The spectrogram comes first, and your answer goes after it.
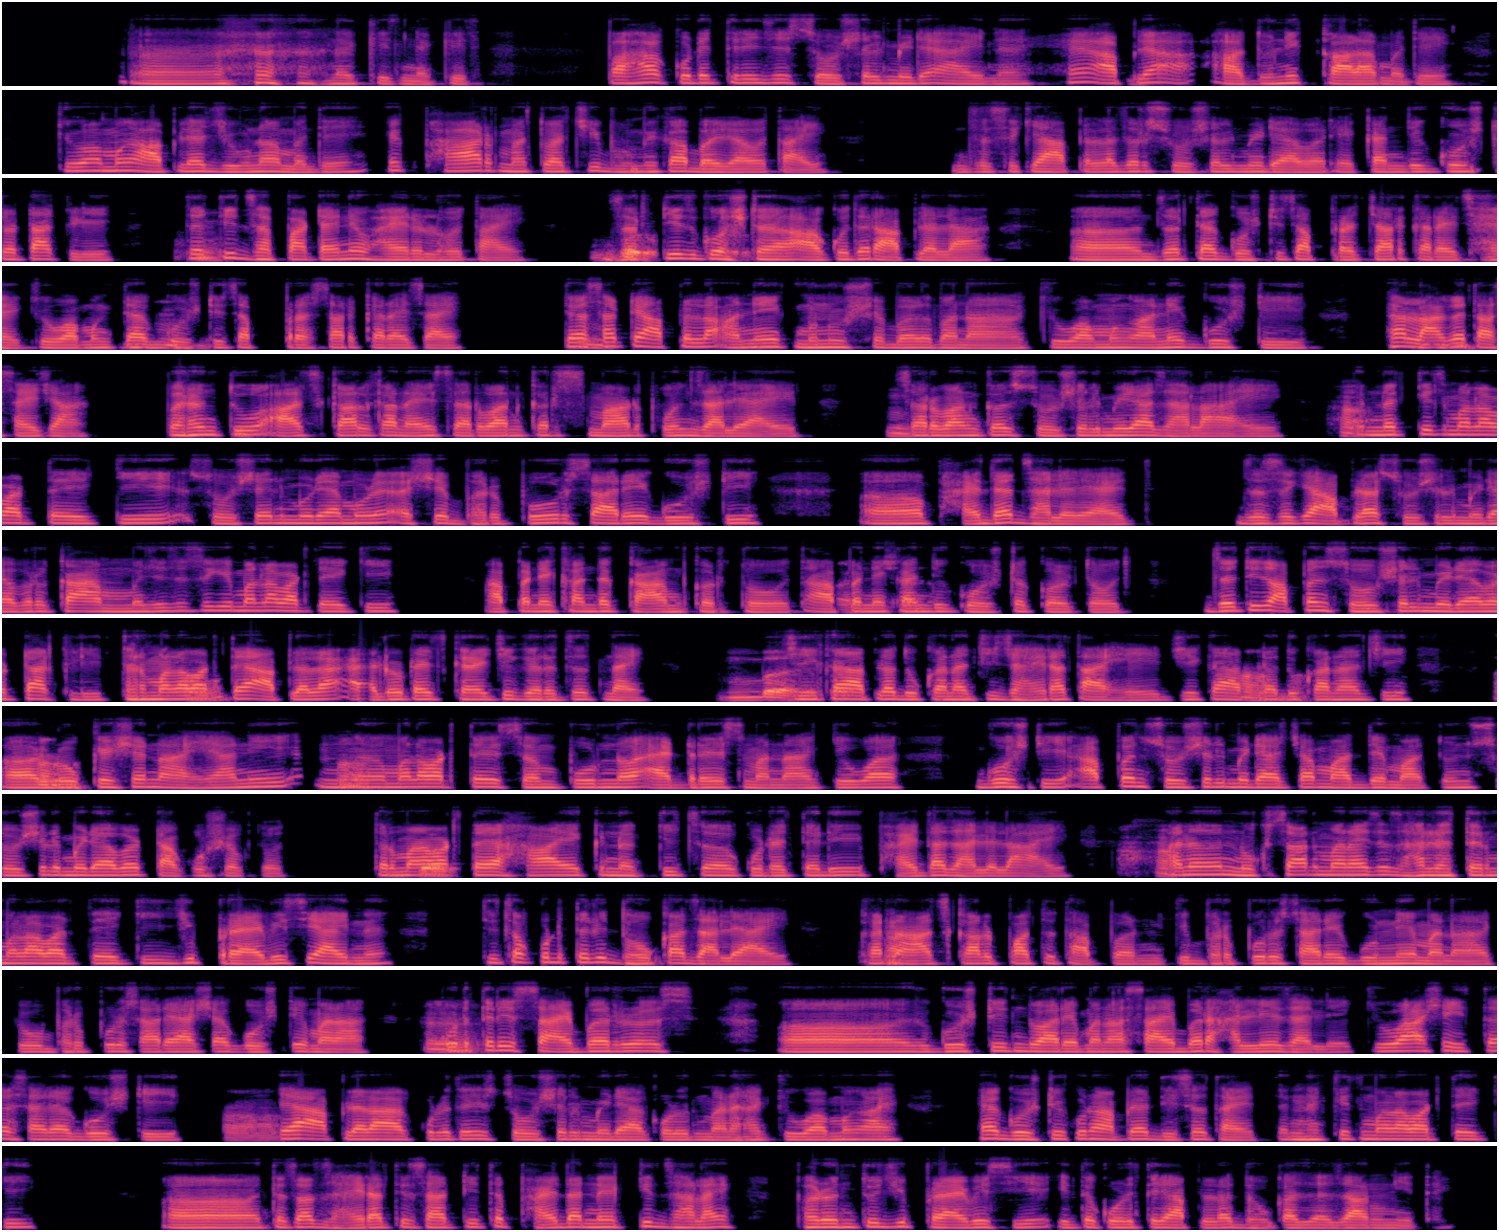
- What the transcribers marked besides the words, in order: chuckle; other background noise; tapping; in English: "व्हायरल"; in English: "एडवटाईज"; in English: "एड्रेस"; in English: "प्रायव्हसी"; "पाहतो" said as "पहातोत"; other noise; in English: "प्रायव्हसी"
- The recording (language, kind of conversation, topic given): Marathi, podcast, सोशल मीडियावर आपले काम शेअर केल्याचे फायदे आणि धोके काय आहेत?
